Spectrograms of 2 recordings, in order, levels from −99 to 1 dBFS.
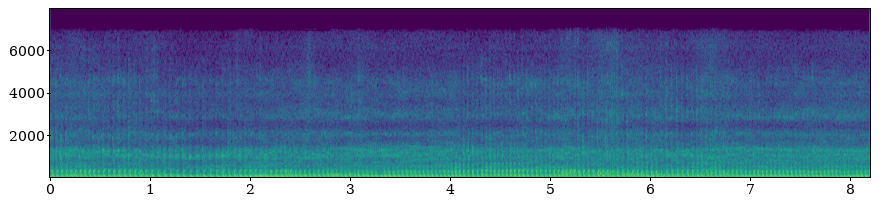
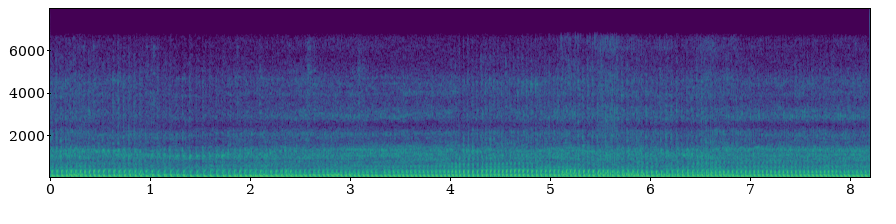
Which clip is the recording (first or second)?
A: second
